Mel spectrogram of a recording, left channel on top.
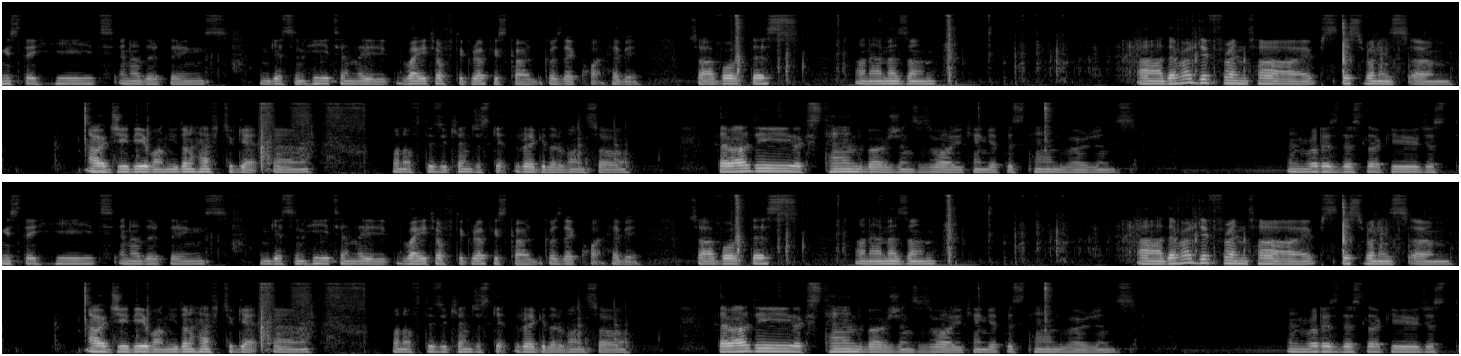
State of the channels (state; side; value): identical; both; correlation 1.00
